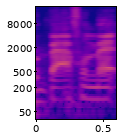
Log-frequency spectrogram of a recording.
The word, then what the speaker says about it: Baphomet: All right, also known as Baphomet. All right, or Baphomet as it's sometimes pronounced.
